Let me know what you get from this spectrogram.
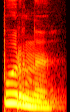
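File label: "пырны", Komi, female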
